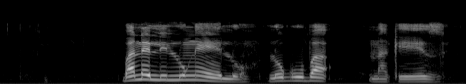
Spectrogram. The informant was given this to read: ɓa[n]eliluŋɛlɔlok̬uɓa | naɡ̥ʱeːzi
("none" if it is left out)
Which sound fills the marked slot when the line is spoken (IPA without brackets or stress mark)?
n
